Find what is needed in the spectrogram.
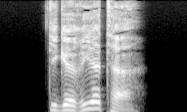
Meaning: inflection of digeriert: 1. strong/mixed nominative masculine singular 2. strong genitive/dative feminine singular 3. strong genitive plural
- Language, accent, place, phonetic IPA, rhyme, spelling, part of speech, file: German, Germany, Berlin, [diɡeˈʁiːɐ̯tɐ], -iːɐ̯tɐ, digerierter, adjective, De-digerierter.ogg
